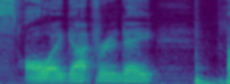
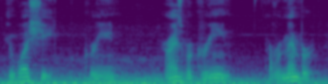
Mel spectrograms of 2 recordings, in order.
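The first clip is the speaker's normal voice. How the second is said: story narration; 4 dB quieter than usual. A narrator's reading. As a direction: read it like a spooky tale. Reads horror story aloud.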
